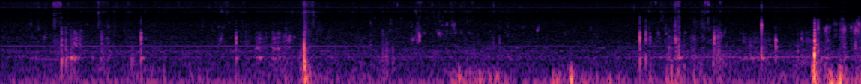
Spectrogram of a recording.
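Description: Pool water lapping and sloshing against an action camera at the water surface, with scattered small clicks and a sharp knock about four seconds in. The knocks and splashes get louder near the end.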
